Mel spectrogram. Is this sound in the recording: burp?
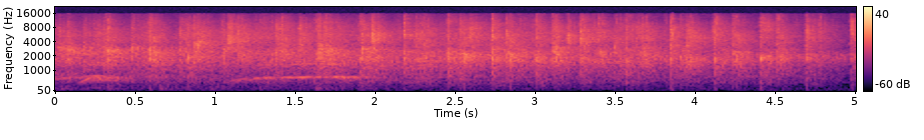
no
